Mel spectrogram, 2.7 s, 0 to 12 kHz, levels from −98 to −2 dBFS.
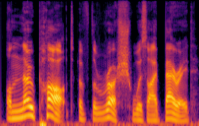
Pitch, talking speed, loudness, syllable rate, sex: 130 Hz, 205 wpm, -18 LUFS, 4.1 syllables/s, male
